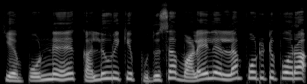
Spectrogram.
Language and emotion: Tamil, surprised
